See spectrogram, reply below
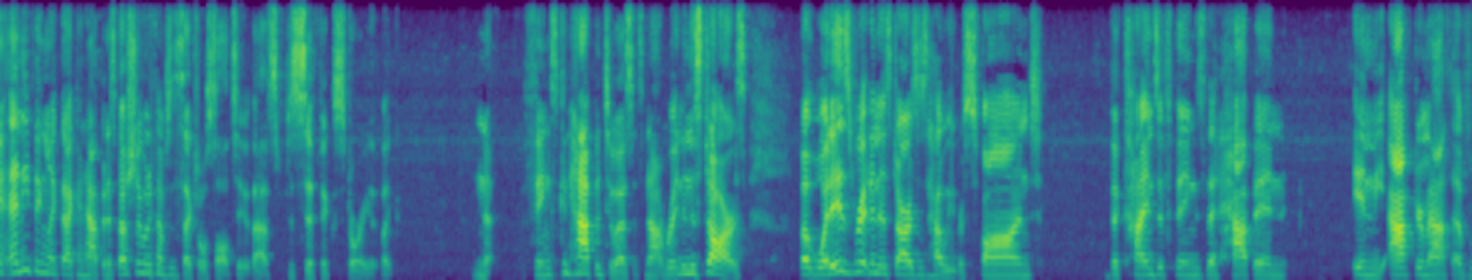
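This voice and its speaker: Young woman podcast co-host, bright tone, animated casual chatter with frequent laughs. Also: mid-range voice. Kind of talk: casual chat.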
